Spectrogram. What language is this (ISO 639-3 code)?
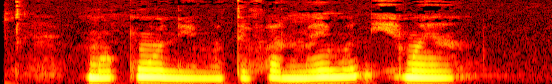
mua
